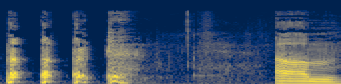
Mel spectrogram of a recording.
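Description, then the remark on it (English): Four short, rough coughs and throat-clearing bursts come in quick succession, fairly loud, followed by a brief pause before a voice begins speaking. “Is there a button I'm supposed to push? There is actually a cough button.”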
